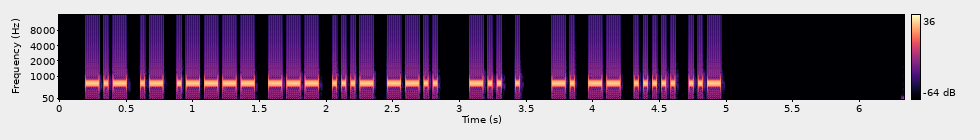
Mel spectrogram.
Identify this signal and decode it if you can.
Morse code, heard as a keyed tone, about 36 wpm, 700 Hz. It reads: KA1OVZ DE NM5U
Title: USA Callsign DE Callsign 35wpm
